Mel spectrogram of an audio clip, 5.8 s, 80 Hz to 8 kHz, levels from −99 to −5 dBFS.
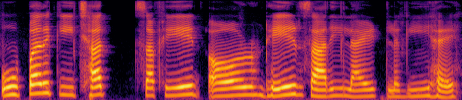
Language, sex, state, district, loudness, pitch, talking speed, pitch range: Hindi, male, Uttar Pradesh, Lucknow, -18 LUFS, 220 Hz, 105 wpm, 195-235 Hz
